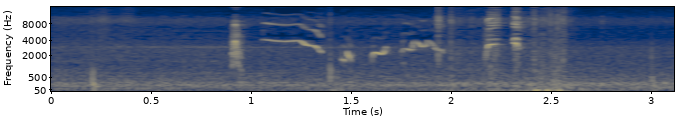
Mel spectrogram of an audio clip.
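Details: Kacer, the Oriental magpie-robin, described as super jinah: a descending whistled slur, then short rising and falling whistles and a few sharp high notes, over low hum.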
